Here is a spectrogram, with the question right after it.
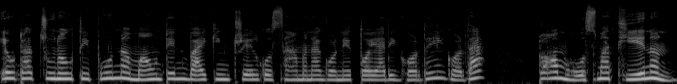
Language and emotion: Nepali, fearful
